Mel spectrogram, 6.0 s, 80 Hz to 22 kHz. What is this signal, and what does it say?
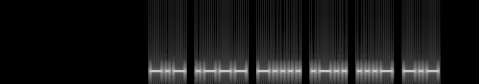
Morse code, heard as a keyed tone, about 25 wpm, 700 Hz. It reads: KJ6LVK
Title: USA Call Signs - 6 Characters - Repeated 3x - 25wpm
